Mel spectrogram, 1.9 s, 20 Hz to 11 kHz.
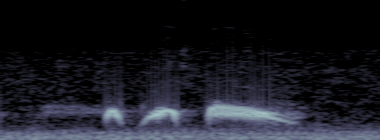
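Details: One full kem ruoc phrase from a spotted dove with a trembling leg, 2024: a soft level tone, two quick rounded coos, then a long, slowly falling coo, against a low rumbling background.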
